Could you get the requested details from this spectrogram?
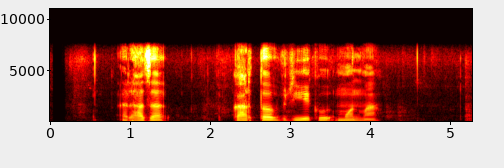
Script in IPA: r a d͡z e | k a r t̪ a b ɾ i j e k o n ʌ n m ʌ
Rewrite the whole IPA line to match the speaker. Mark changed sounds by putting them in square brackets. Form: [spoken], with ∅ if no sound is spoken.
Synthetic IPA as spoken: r a d͡z [a] | k a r t̪ [ʌ] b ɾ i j e k o [m] ʌ n m [a]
